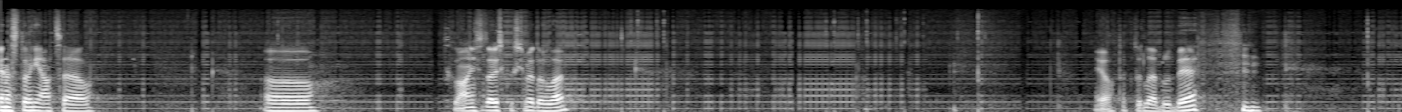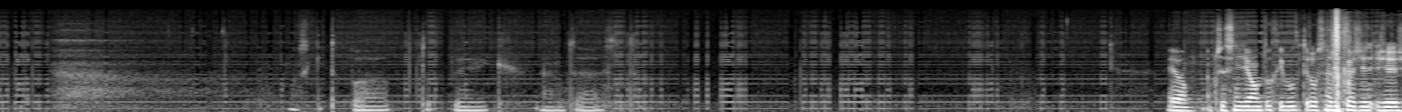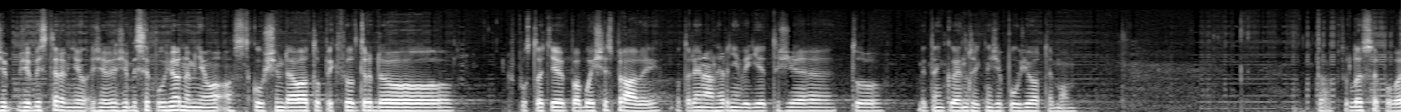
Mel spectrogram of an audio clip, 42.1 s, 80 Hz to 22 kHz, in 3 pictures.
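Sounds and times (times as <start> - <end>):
electrical mains hum: 0.0 - 42.0.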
